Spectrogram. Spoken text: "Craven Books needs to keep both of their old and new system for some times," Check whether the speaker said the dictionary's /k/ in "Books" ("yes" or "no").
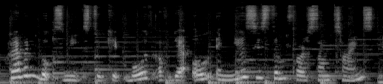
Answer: yes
